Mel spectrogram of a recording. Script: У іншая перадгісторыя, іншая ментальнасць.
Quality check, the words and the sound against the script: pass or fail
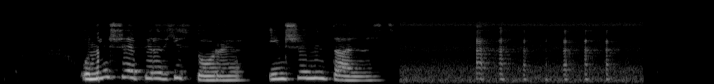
fail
